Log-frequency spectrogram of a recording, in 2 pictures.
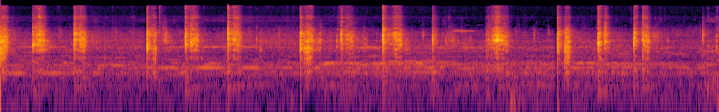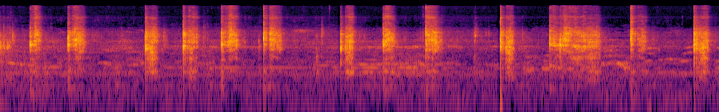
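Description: A spatula scraping and knocking against a wok as pork pieces are stir-fried, in quick, uneven strokes about two or three a second.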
